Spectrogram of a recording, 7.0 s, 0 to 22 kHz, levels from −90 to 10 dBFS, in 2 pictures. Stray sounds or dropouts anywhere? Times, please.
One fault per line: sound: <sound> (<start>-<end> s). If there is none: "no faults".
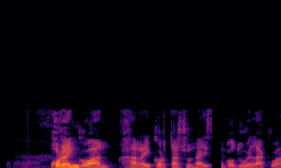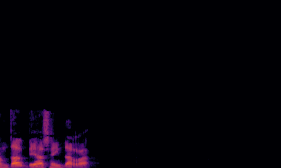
sound: dropout (2.6-2.8 s)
